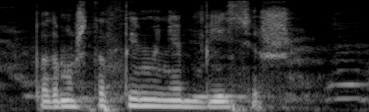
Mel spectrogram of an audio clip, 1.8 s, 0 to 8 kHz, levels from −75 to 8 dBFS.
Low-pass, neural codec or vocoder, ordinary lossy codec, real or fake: none; codec, 16 kHz, 16 kbps, FreqCodec, smaller model; none; fake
